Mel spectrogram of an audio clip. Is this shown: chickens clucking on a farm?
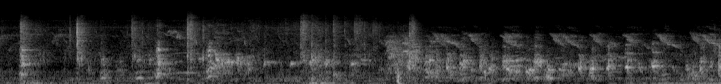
yes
